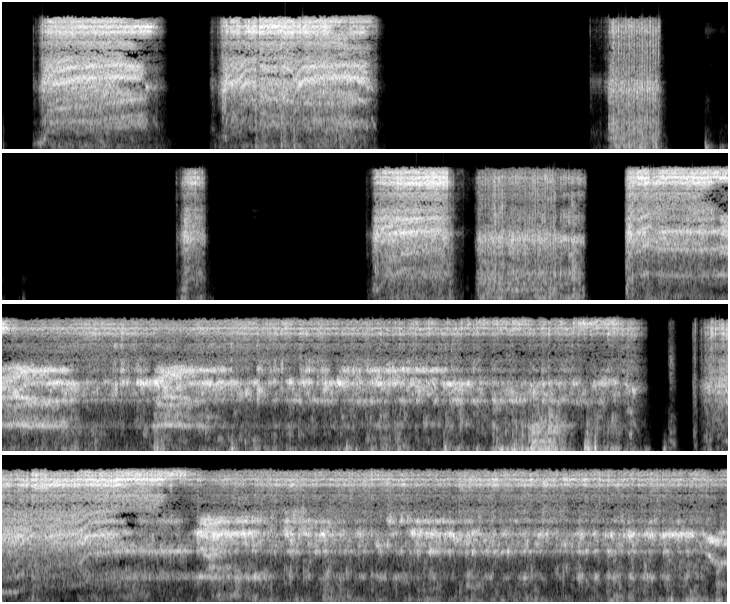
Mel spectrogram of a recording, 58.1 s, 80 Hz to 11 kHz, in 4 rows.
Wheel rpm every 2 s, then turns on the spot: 80, 60, 110, 100, 0, 0, 10, 0, 0, 10, 10, 100, 40, 80, 160, 160, 160, 160, 160, 160, 120, 40, 130, 160, 160, 160, 160, 160, 150.
12-14 24-26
